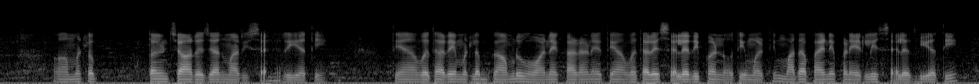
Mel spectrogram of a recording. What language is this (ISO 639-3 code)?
guj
